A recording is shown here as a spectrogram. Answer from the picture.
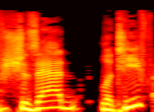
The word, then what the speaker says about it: Shazad Latif: First off, Shazad Latif, I think is how you say his name. – Yes.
